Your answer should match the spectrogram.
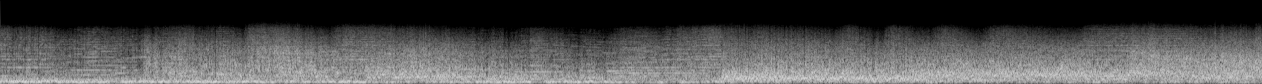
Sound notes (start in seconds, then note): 1.9 volcano exploding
